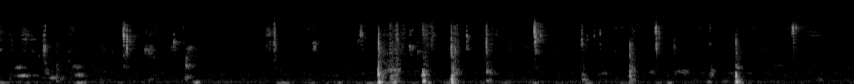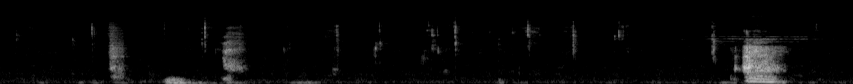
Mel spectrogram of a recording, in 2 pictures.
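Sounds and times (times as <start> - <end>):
chewing and mouth smacks: 1.2 - 2.0, 2.6 - 9.6, 11.4 - 15.0.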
